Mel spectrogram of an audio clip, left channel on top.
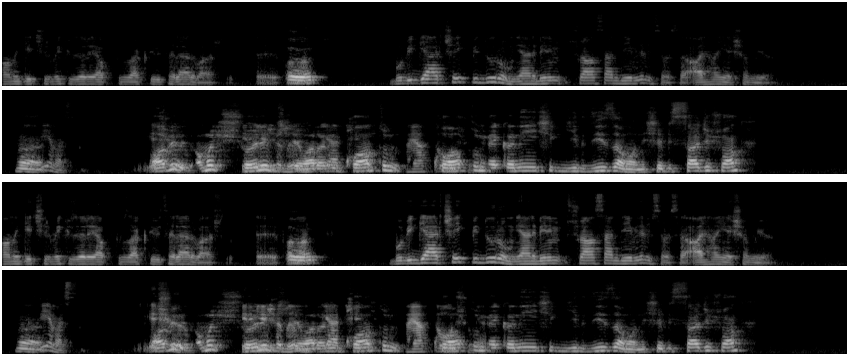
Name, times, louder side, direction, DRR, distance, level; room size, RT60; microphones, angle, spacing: voice 1, 0.0-2.2 2.5-3.1 3.9-7.7 8.8-9.1 9.9-10.4 10.8-12.1 12.5-13.3, right 4 dB, 50° right, 0.7 m, -35 dB
voice 2, 2.8-3.2 8.6-8.9 9.9-12.4 12.8-16.0, left 3 dB, 20° left, 0.4 m, -26 dB
6.1 x 3.7 x 5.7 m
head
